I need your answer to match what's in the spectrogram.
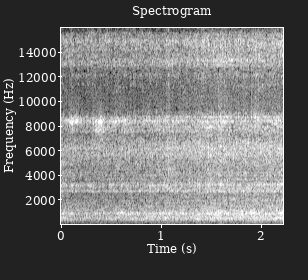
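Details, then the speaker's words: Whirlpool stacked washer test run after replacing direct-drive transmission that leaked oil from a bad seal; steady even rush of water, no knocks or gurgles; tub filling normally, no leaks. "Pressure builds up in here, sends pressure up through this hose to the pressure switch, which tells it how full to fill it."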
